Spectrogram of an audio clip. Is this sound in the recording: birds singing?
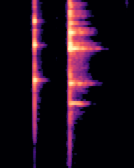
no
